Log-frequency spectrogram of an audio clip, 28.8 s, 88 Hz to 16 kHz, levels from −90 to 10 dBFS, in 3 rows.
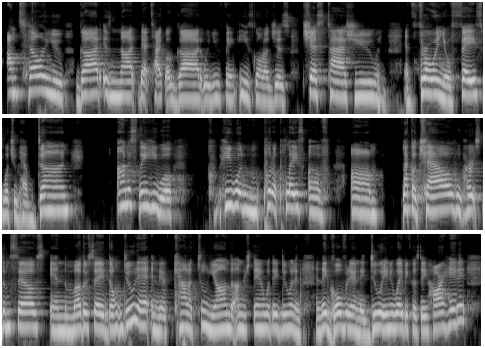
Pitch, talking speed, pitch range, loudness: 200 Hz, 160 wpm, 180-220 Hz, -19 LUFS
